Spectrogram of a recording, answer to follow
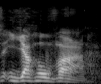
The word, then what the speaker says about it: Jehovah: hey Vaughn Hey and I believe that this should be pronounced properly as Jehovah is it a conjecture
